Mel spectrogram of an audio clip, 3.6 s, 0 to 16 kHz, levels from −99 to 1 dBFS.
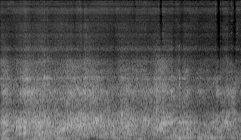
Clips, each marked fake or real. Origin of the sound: fake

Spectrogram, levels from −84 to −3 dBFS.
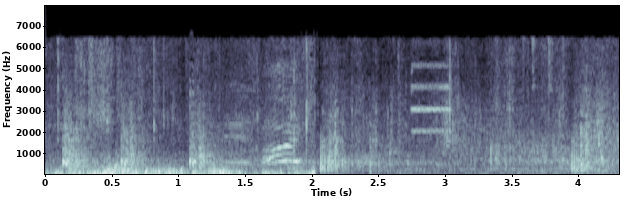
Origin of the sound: fake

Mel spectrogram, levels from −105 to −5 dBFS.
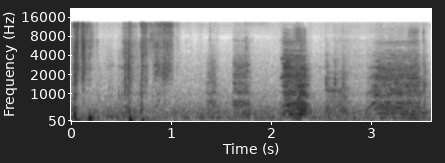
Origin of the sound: real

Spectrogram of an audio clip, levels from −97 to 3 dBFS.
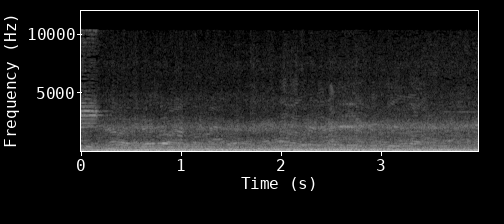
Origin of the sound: real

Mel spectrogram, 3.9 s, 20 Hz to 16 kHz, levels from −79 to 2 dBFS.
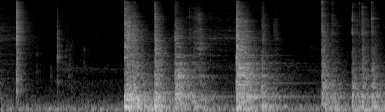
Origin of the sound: real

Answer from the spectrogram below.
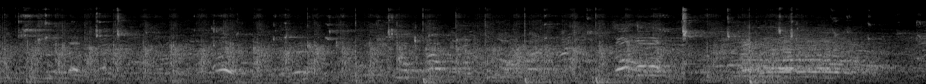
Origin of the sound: real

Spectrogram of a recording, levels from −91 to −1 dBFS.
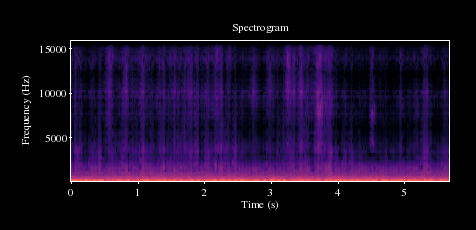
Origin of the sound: fake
